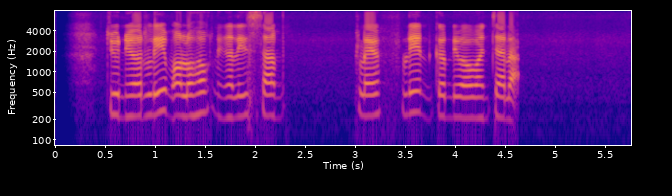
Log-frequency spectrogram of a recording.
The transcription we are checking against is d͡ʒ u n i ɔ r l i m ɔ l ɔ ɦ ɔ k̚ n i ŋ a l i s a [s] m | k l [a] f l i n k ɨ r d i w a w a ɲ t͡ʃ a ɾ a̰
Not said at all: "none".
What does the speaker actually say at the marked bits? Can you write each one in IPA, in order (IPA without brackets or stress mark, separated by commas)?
none, ɛ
